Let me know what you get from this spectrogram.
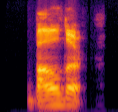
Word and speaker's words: Baldur: It's probably closest to the Norwegian like pronunciation of it. Baldur. – Mm-hmm. – So it's Baldo, was it? – Baldur. So it's like a U and an R that's rolled together.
